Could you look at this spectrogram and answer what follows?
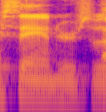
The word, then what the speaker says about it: Sanders: His first name is Barry and his last name rhymes with Danders. Barry Sanders.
